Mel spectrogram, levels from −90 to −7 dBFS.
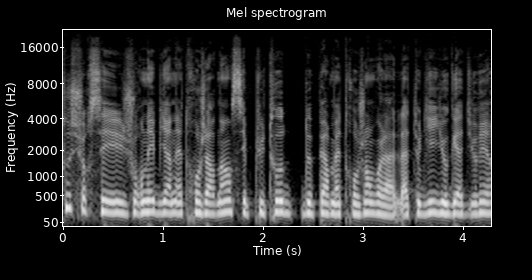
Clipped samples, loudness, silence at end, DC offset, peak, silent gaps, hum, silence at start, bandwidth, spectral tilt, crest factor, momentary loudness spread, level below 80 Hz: under 0.1%; -24 LUFS; 0 s; under 0.1%; -8 dBFS; none; none; 0 s; 16 kHz; -6 dB/octave; 14 dB; 3 LU; -68 dBFS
